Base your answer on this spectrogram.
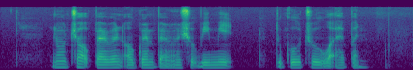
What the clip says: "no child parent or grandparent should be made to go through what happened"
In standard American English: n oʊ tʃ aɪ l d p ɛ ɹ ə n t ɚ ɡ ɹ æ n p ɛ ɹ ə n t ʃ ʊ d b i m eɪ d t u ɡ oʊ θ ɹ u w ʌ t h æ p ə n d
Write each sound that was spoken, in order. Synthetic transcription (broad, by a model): n oʊ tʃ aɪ p ɛ ɹ ə n t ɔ ɡ ɹ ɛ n p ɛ ɹ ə n ʃ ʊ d b i m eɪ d t u ɡ oʊ t ɹ u w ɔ t h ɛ p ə n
